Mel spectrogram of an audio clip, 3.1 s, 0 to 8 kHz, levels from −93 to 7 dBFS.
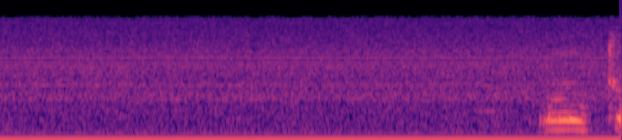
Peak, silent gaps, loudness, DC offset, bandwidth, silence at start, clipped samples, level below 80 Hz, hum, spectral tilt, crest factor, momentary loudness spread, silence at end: -16 dBFS; none; -36 LUFS; 2%; 5.8 kHz; 0 s; under 0.1%; -64 dBFS; none; -9 dB/octave; 18 dB; 14 LU; 0 s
